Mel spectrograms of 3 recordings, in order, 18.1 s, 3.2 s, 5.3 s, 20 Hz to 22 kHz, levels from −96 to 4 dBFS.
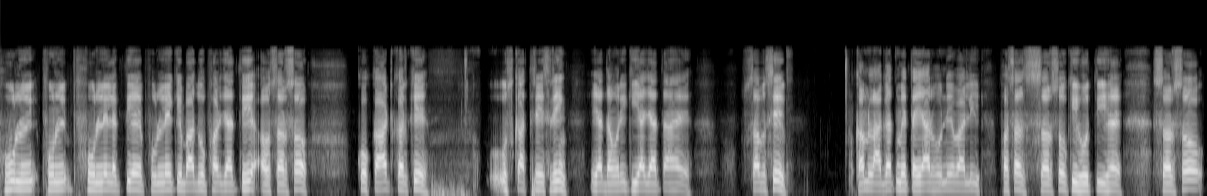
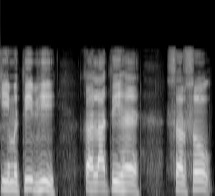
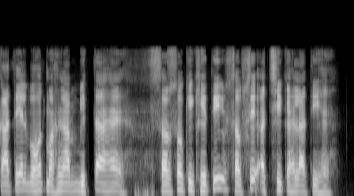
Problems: none marked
